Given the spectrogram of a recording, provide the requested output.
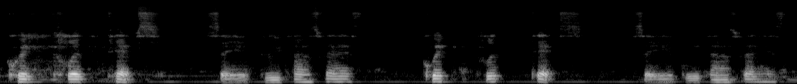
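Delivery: each word of the tongue twister set apart; measured tongue-twister recital; slow and deliberate. Shown as a demonstration. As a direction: lay it out word by word with gaps.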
